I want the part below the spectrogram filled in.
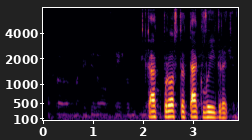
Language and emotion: Russian, neutral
